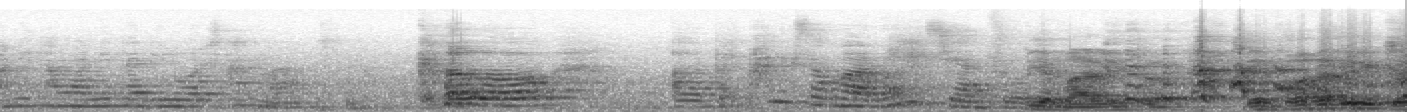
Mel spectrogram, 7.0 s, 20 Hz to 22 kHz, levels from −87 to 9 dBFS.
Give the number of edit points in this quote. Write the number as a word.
one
